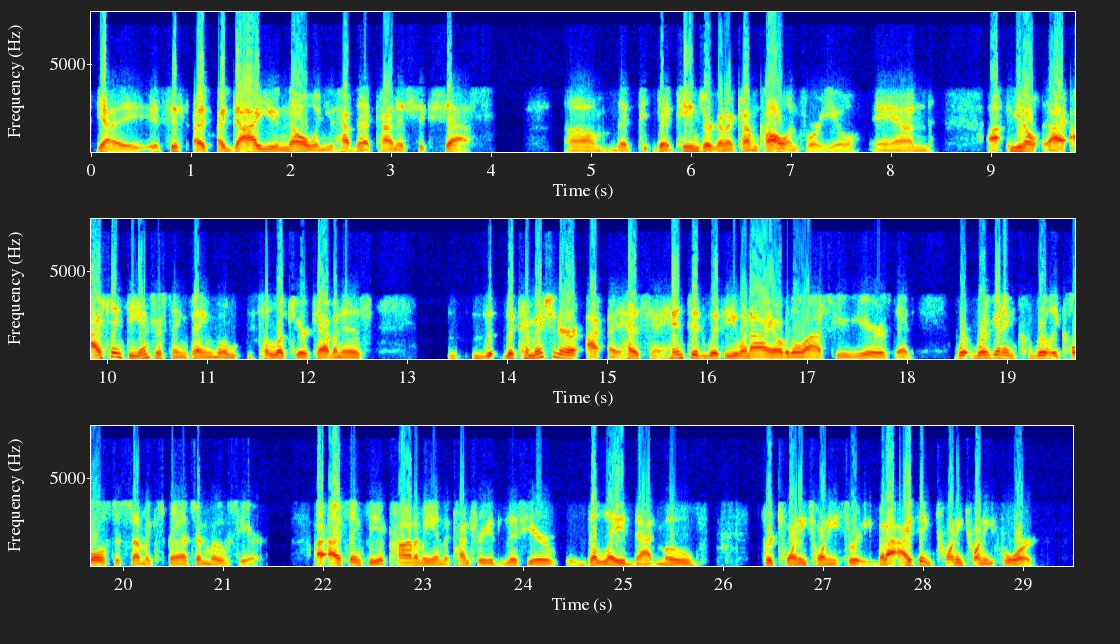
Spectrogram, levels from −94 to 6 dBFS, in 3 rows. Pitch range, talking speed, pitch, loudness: 115-140 Hz, 185 wpm, 125 Hz, -12 LUFS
